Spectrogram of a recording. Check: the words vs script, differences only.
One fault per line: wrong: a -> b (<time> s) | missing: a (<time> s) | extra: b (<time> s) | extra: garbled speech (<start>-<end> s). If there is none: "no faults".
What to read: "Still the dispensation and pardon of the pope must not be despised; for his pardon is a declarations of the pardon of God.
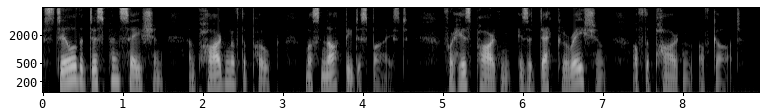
wrong: declarations -> declaration (6.1 s)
